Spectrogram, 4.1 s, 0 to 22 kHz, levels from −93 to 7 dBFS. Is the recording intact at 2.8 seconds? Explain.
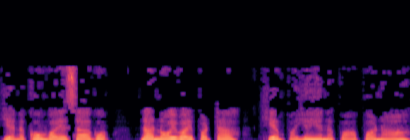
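No. At 2.8 seconds the speech carries heavy MP3 compression damage, as it does from start to finish. The cause is likely a starved MP3 encoder, and the damage fits a low bitrate around 32 kbps. Short of bits, the encoder cut everything above 11.5 kHz and dropped weak frequency lines, which flicker on and off between frames. The result sounds dull, watery and swirly. Sibilants turn metallic and attacks smear.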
